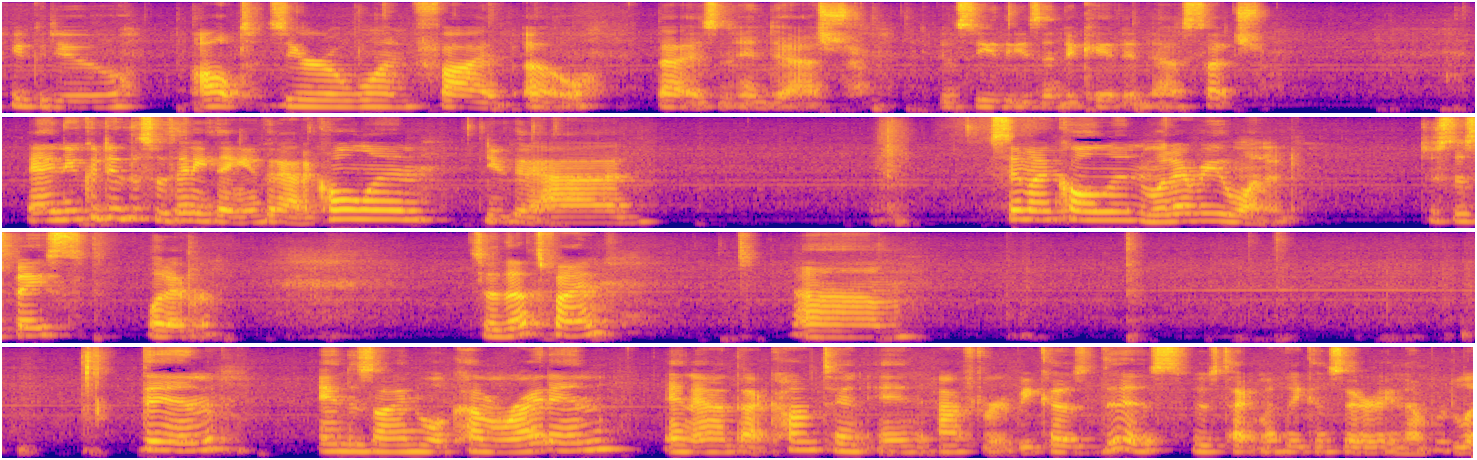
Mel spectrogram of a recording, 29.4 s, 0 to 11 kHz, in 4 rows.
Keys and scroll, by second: 21.1 super+-.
